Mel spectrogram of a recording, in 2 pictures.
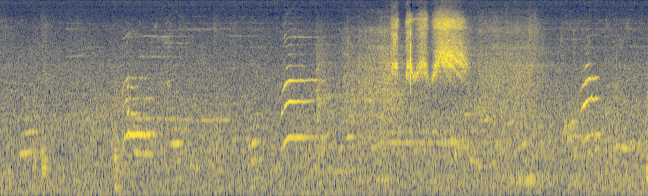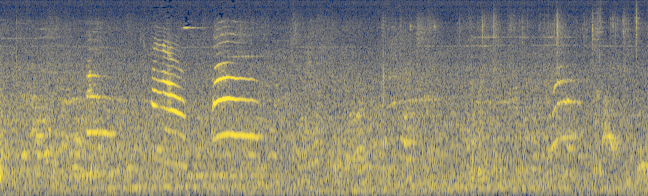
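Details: Six hungry street cats fed regularly in the neighbourhood, meowing loudly when hungry: a steady run of short and drawn-out meows from several cats, some sharp and upward-bent, with a brief hissy noise burst and light outdoor sounds.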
